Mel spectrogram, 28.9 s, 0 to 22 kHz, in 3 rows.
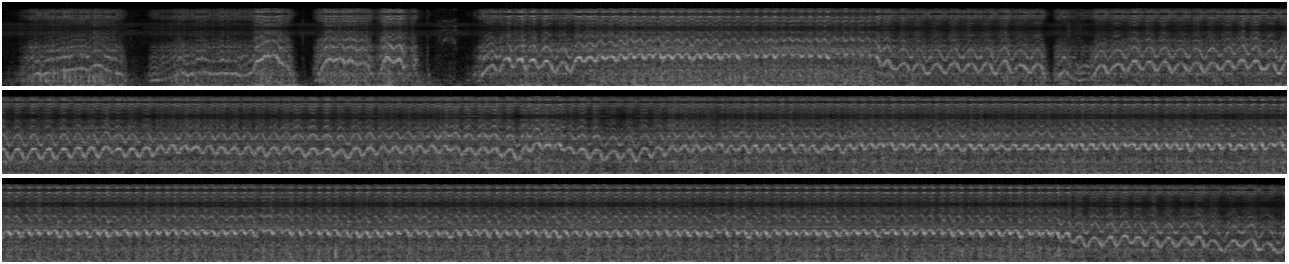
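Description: Electric motor and gear drive of a 1/10 Axial SCX10 scale crawler whining while driving, picked up by a camera mounted on the truck. A few short stop-start bursts come in the first few seconds, then a steady, slightly wavering whine that drops in pitch near the end.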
